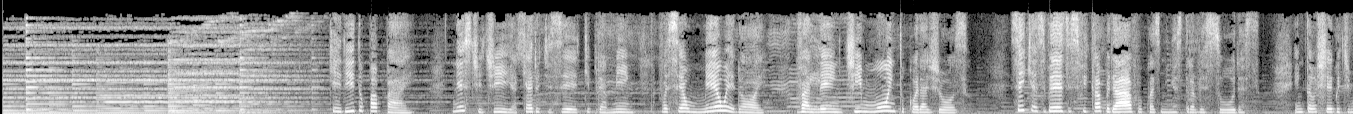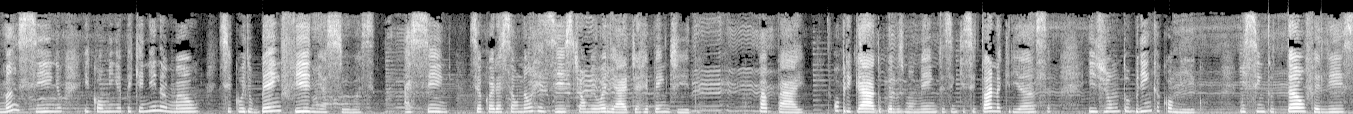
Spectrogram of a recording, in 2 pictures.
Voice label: infantil pai fem, Aniversário Voz Infantil Pai – Voz Feminina; Telemensagens

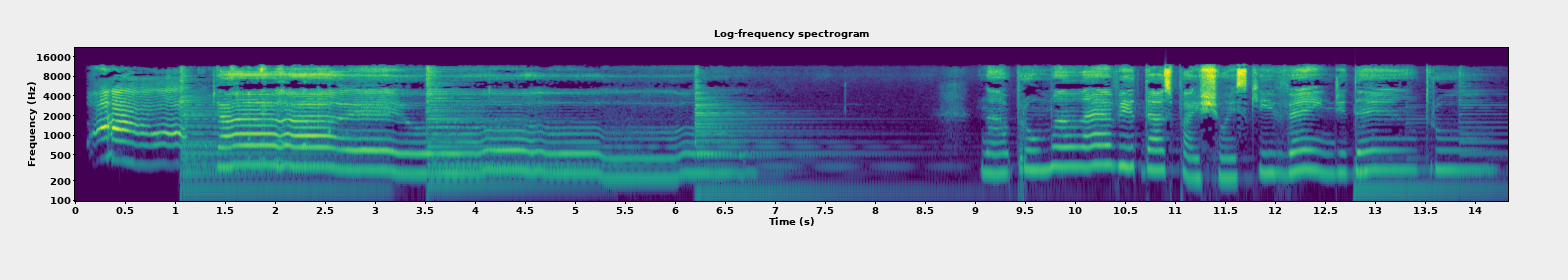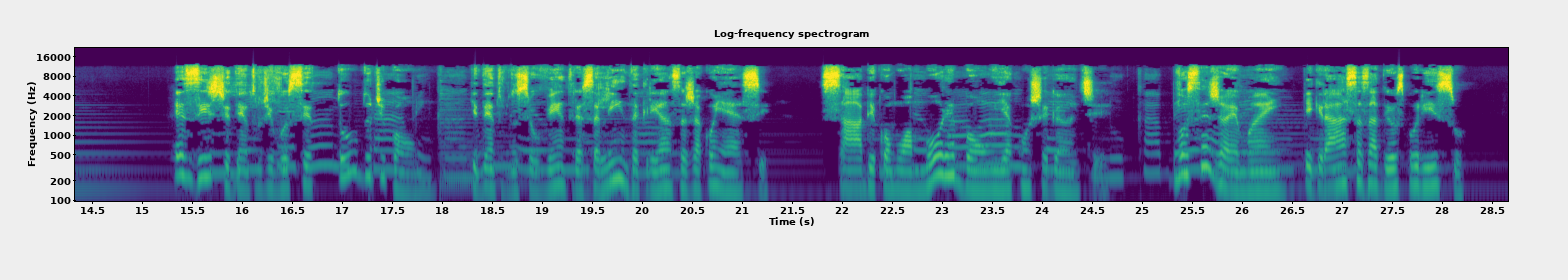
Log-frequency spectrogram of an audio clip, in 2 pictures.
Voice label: futura mae fem; dia das maes para futura mamae voz feminina

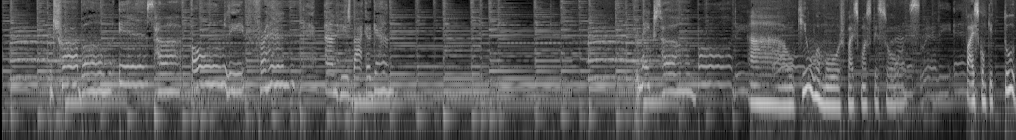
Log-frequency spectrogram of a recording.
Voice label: esposo fem, voz feminina; Dia dos Pais; marido

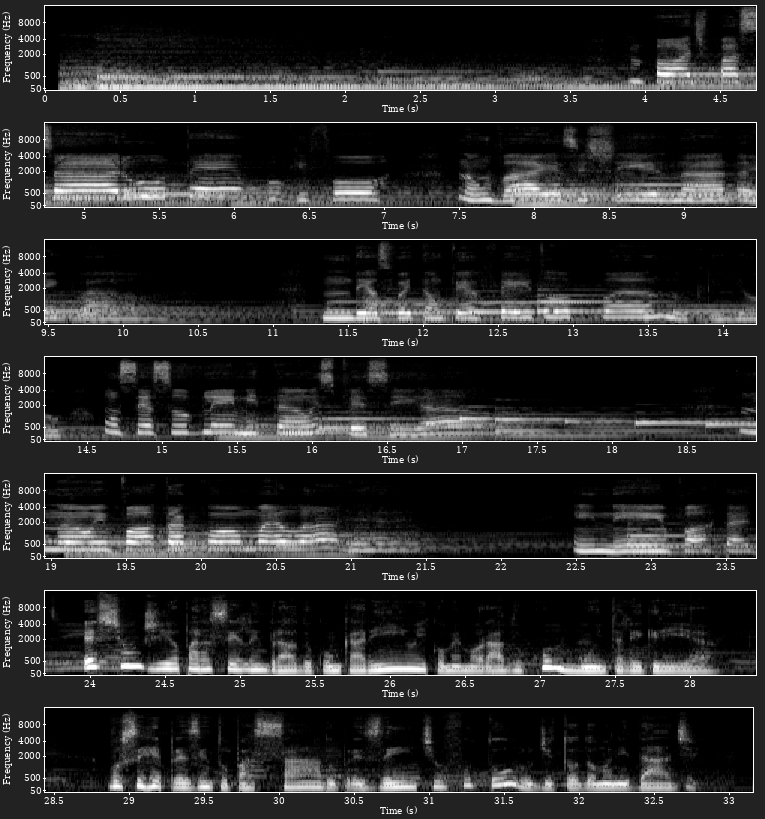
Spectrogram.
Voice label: mae, Voz Feminina; dia das mulheres para mae voz feminina; linda

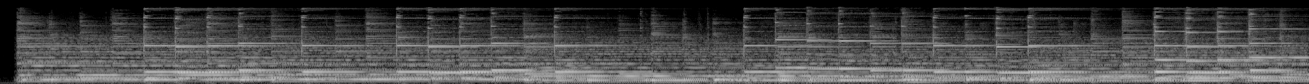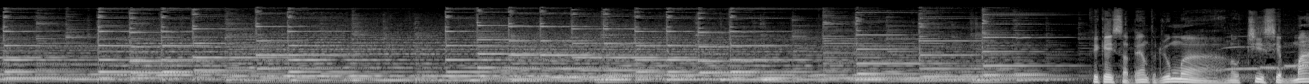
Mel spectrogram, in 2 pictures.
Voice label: Voz Masculina, Telemensagem; Telemensagem de Maternidade

